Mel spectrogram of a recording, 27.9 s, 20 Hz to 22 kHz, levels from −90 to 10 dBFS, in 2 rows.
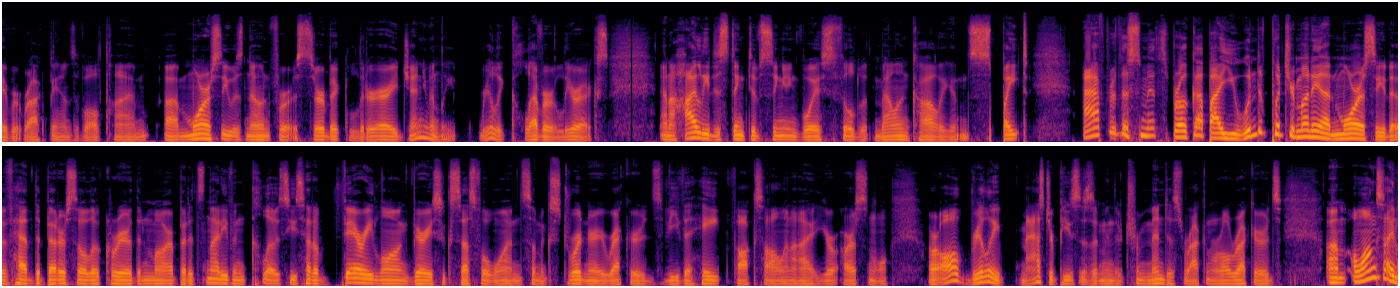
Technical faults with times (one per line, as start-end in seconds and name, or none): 6.29-6.33 Bluetooth dropout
